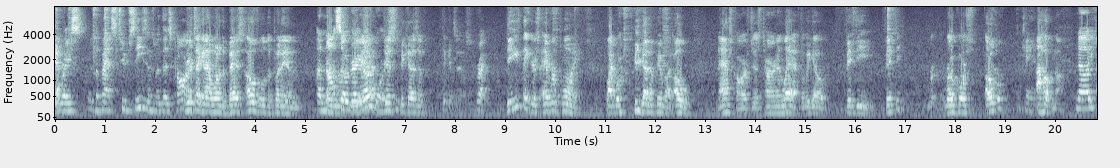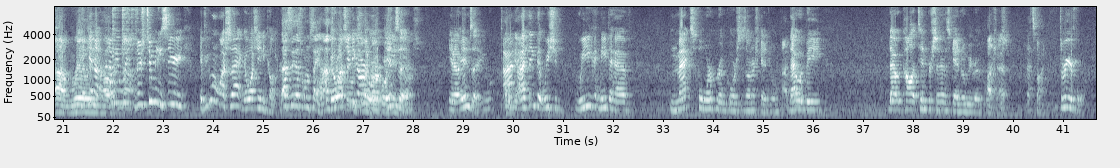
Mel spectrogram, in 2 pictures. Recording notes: Ignore the terrible sound quality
